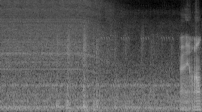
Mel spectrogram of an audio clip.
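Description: A train rolling on rails in the game Derail Valley: a steady low rumble with rhythmic wheel clatter, continuous and fairly loud, with a brief brighter screech near the end.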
